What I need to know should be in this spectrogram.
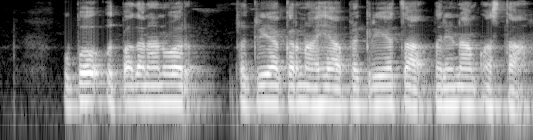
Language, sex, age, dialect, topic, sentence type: Marathi, male, 18-24, Southern Konkan, agriculture, statement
